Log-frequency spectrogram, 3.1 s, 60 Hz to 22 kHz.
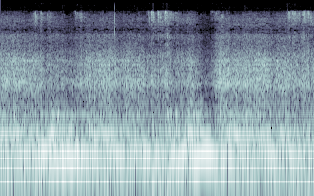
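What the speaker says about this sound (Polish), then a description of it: "Wydech." A 2020 Mercedes-AMG CLA 45 S exhaust revs briefly at close range, a steady engine drone with a rising and falling rev swell and no talk over it.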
